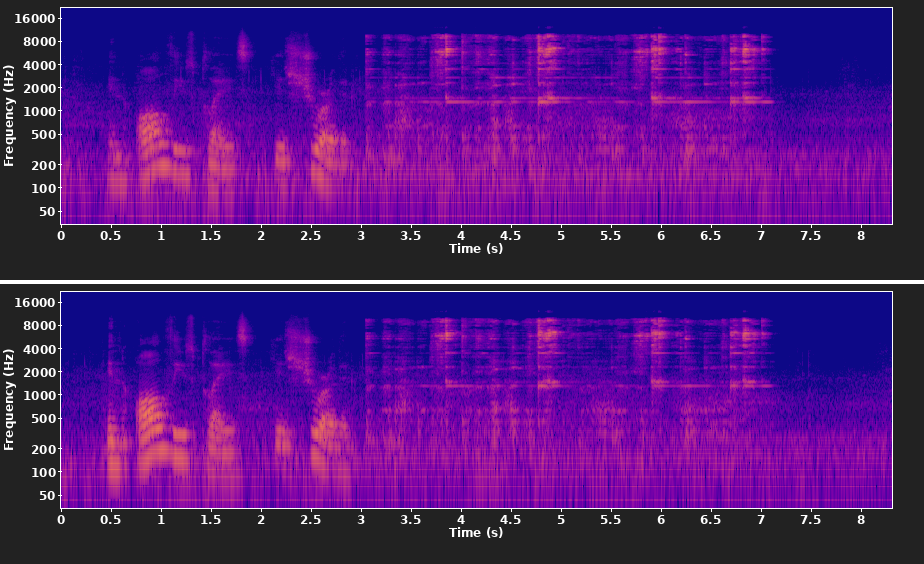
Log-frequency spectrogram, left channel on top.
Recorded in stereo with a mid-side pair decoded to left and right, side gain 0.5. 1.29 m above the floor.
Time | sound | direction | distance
0.5 | a man speaking | 70° right | 0.6 m
3.0 | cutlery clinking | 10° left | 1.2 m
